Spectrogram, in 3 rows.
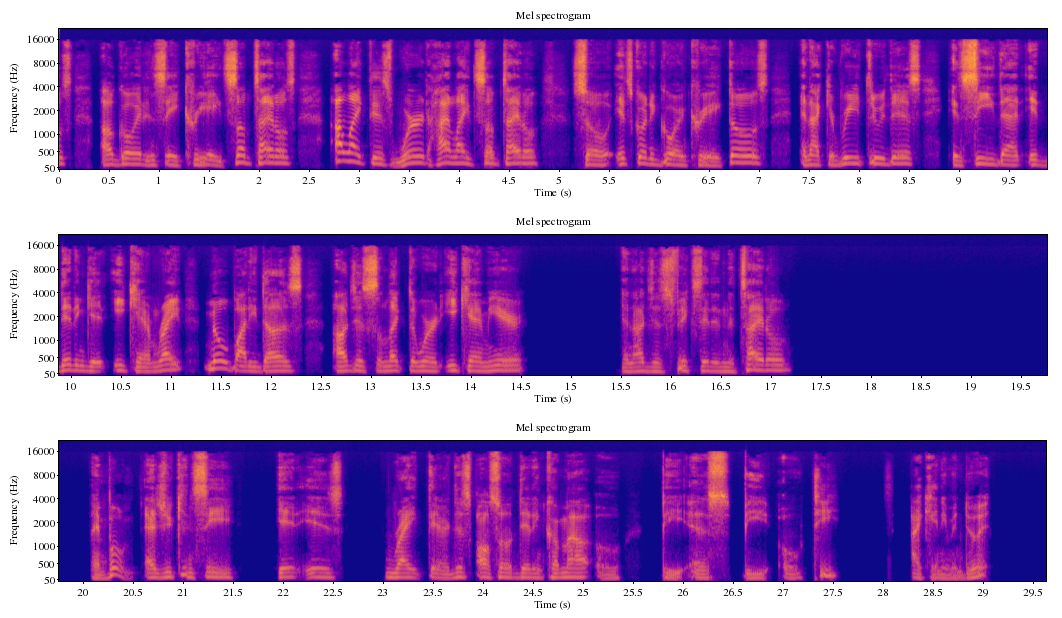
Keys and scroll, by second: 14.2 shift+e, 18.3 shift+e, 24.8-27.0 typing, 28.5-29.6 typing.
